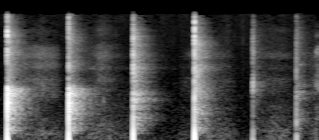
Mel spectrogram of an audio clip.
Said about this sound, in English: That was a round of applause.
